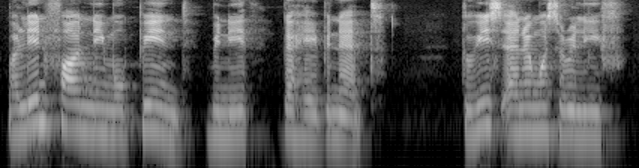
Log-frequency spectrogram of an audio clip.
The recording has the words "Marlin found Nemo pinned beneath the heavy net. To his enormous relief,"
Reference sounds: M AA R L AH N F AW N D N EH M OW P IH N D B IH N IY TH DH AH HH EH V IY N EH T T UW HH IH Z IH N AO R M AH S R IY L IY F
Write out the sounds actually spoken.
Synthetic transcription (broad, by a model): M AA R L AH N F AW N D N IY M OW P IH N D B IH N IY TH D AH HH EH B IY N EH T T UW HH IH S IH N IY M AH S R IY L IY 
